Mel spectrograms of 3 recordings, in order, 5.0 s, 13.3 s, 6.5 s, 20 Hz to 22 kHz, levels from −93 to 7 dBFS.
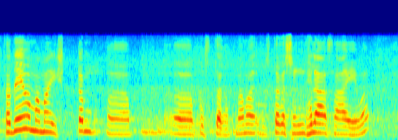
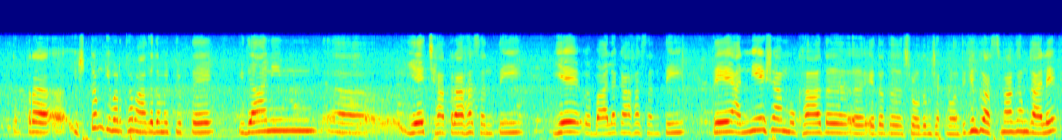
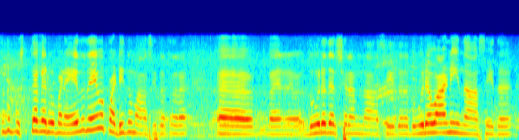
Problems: constant background noise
